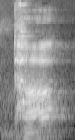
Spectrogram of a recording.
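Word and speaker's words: dha: And if you hear a little breathiness, there's that aspirant syllable that we have from Sanskrit-based languages. So in English, we usually write D-H-A, D-H-I-N for da and din.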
